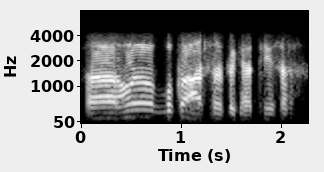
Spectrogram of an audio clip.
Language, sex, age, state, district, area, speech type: Urdu, male, 30-45, Uttar Pradesh, Lucknow, rural, conversation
